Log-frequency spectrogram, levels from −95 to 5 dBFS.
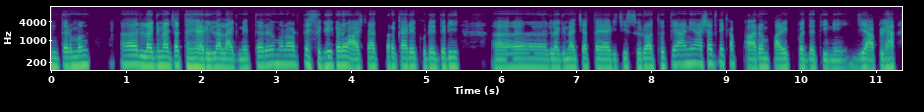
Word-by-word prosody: त्यानंतर 140 +1 0
मग 150 +2 +1 0.5
अ, 165 0 +4
लग्नाच्या 150 0 +5
तयारीला 130 -1 +4
लागणे. 125 -1 0
तर 160 +2 0
मला 165 0 -1
वाटतंय 165 +1 0
सगळीकडं 150 +2 +2
अशाच 125 +2 +2
प्रकारे 140 0 +1
कुठेतरी 140 +1 -1 0.5
अ, - - -6 0.7
लग्नाच्या 125 +1 -1
तयारीची 125 +1 -1
सुरुवात 135 +1 -2
होते 145 +4 -4
आणि 170 +1 0
अशाच 175 0 -1
एका 170 0 -3 0.2
पारंपरिक 130 0 +2
पद्धतीने 120 -2 -4 0.2
जे 130 - +1
आपल्या 125 +1 +2
135 Hz, 130 wpm, -26 LUFS, 125-150 Hz, 0.7 s, लग्नाच्या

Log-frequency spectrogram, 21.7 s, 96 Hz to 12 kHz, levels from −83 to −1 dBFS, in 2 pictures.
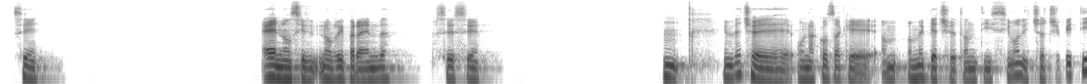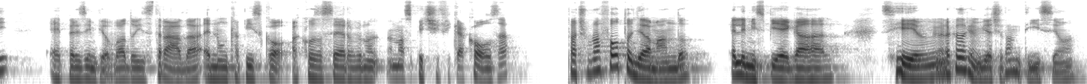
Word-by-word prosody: Sì. 125 -3 -5 2.2
Eh, 145 +1 +6
non 125 -1 +2
si 125 -2 -2
non 130 - -2
riprende. 125 0 -4
Sì, 130 - -6
sì. 120 -1 -7 1.8
Mh. 140 -2 -1 0.5
Invece 130 -8 -2
una 120 -1 -3
cosa 130 -1 -5
che 125 - -5
a - - -12
m 125 0 -6
a 130 - -8
me 135 +1 -3
piace 120 -4 -4
tantissimo 115 +5 -7
di 140 -6 -4
ChatGPT 155 - -6 0.3
è 125 - -6
per 130 0 -2
esempio: 125 -2 -2
vado 120 0 -2
in 120 -1 -2
strada 120 -2 0
e - - -1
non 125 -1 +1
capisco 130 +1 -2
a 130 - -5
cosa 130 0 -2
serve 125 0 0
un 125 0 -3
una 130 -1 -4
specifica - - -4
cosa, 115 0 -1 0.5
faccio 180 +1 0
una 205 +2 +3
foto 255 +1 +5
e - - +4
gliela 130 -5 +7
mando 135 - 0
e 160 - +4
lei 155 -3 +8
mi 135 - +6
spiega. 125 -1 +4 0.4
Sì, 155 -9 +6
è 130 - +8
u 135 +2 +1
è - - +2
una 165 - +4
cosa 225 -1 +7
che - - +3
mi - - +2
piace 120 -1 0
tantissimo. 65 - -2
125 Hz, 155 wpm, -27 LUFS, 120-140 Hz, 2.2 s, lei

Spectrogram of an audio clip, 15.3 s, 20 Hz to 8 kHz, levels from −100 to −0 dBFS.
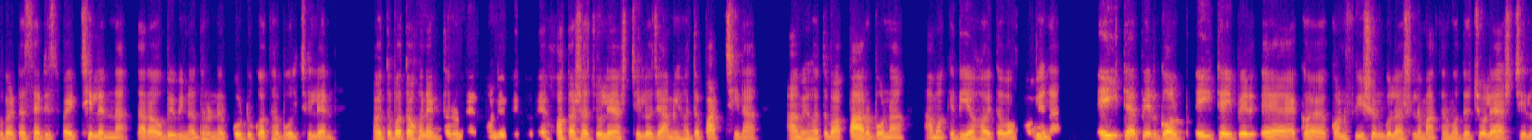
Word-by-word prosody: খুব - - -3
একটা 120 - -2
satisfied 115 -1 -1
ছিলেন 125 -5 +1
না। - - -1 0.2
তারাও 105 - +2
বিভিন্ন 115 0 -3
ধরনের 115 -1 -4
কটু 130 -1 +1
কথা 120 - 0
বলছিলেন। 105 -1 -2 0.5
হয়তোবা 140 +2 +3
তখন 140 +2 +2
এক 125 - -7
ধরনের 135 0 -3
মনের 130 0 0
ভেতরে - - -9
হতাশা 135 +1 +2
চলে 125 -3 +4
আসছিল, 110 +1 -6
যে - - +2
আমি 115 - -3
হয়তো 120 -1 -2
পারছি 105 0 -2
না, - - -3 0.4
আমি 115 +1 0
হয়তোবা 110 -2 +1
পারব 120 -2 +5
না। 105 - 0 0.3
আমাকে 110 +2 -2
দিয়ে 120 -2 +4
হয়তোবা 110 -1 +2
হবে 125 -1 0
না। 100 - -2 0.5
এই 160 - +9
টাইপের 155 -1 +3
গল্প 130 0 +6 0.2
এই 145 - +4
টাইপের 140 +1 +5
অ্যা 120 -2 +5 0.3
ক - - -4 0.3
confusion 135 +2 -2
গুলা 135 -2 +2
আসলে 125 +1 -6
মাথার 110 +4 -5
মধ্যে 120 0 -3
চলে 145 -3 +2
আসছিল। 100 0 -5
120 Hz, 190 wpm, -23 LUFS, 115-135 Hz, 0.5 s, এই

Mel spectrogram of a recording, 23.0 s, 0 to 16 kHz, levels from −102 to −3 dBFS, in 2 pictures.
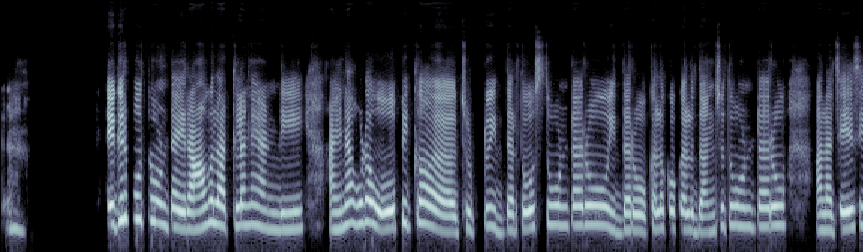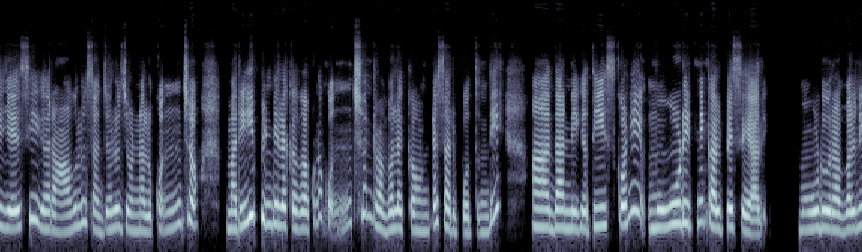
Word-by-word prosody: ఆ! 225 -3 -12 1.1
ఎగిరిపోతూ 355 +2 +4
ఉంటాయి. 260 -4 +2
రాగులు 265 +7 +4
అట్లనే 280 +3 -2
అండీ. 225 -1 -4 0.5
అయినా 235 +6 0
గూడా 315 +2 +3 0.2
ఓపికా, 315 - +3 0.5
చుట్టూ 235 +2 -6
ఇద్దరు 215 +2 -4
తోస్తూ 465 -10 +1
ఉంటారూ, 275 +1 -1 0.3
ఇద్దరు 220 +3 -1
ఒకళ్ళకొకళ్ళు 235 0 -2
దంచుతూ 215 +8 -6
ఉంటారు. 265 +1 -1 0.5
అలా 220 0 -1
చేసి 245 +4 +3
జేసి 245 +9 +2
ఇగ 250 - 0 0.2
రాగులు, 215 +9 -4
సజ్జలు, 230 +3 -2
జొన్నలు, 215 -3 -4
కొంచం 295 +7 -1 0.5
మరీ 255 +5 0 0.2
పిండి 300 -5 +2
లెక్క 255 -3 +2
గాకుండా, 300 - -3
కొంచం 420 +8 -5
రవ్వ 230 -1 -1
లెక్క 235 -1 -6 0.2
ఉంటే 215 +8 -2
సరిపోతుంది. 200 - -4 0.5
ఆహ్, 255 -1 +2
దాన్నిగ 240 -1 +1 0.2
తీసుకొని 280 - +1 0.3
మూడిటిని 300 +4 +1
కలిపేసెయ్యాలి. 230 -7 +2 0.5
మూడు 240 +2 +1
రవ్వలని 230 +4 -1
250 Hz, 105 wpm, -24 LUFS, 230-285 Hz, 1.1 s, ఎగిరిపోతూ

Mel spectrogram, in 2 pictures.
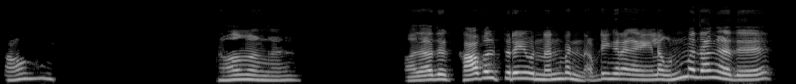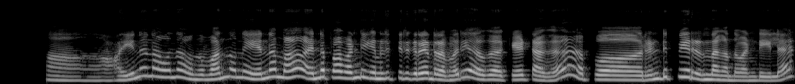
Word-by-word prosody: ஆமா. 265 +2 -5 1.8
ஆமாங்க. 205 -3 -1 1.2
அதாது 210 +5 +2 0.2
காவல்துறை 275 +4 +4
உன் 235 -3 +1
நண்பன் 250 +1 +1
அப்டிங்கிறாங்கேங்கல்ல 230 -1 +1
உண்மைதாங்க 325 +3 +2
அது. 210 -1 -1 1.0
ஆ - - -6 0.8
என்னென்னா 380 +7 -3
வந்து 330 +1 -2
அவங்க 230 -4 -3
வந்தோன்னே 320 +4 -1
"என்னம்மா? 320 +3 +1 0.2
என்னப்பா? 320 +2 0
வண்டி 310 +4 0
இங்கே 280 -3 0
நிறுத்தியிருக்கிறே"ன்ற 265 -2 +1
மாரி 225 +10 -2
அவங்க 225 -2 0 0.2
கேட்டாக. 215 -4 0 0.3
அப்போ 220 -1 -3 0.5
2 265 +8 -1
பேர் 340 -5 +2
இருந்தாங்க 220 -3 +1
அந்த 185 - -4
வண்டியில. 180 +1 -3
250 Hz, 105 wpm, -24 LUFS, 220-290 Hz, 1.8 s, காவல்துறை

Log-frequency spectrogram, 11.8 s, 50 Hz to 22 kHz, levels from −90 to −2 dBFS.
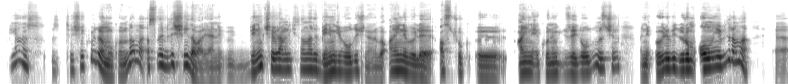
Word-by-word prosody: Ya, 220 +6 -9
s 175 - -14 0.3
ız 125 - -21
teşekkür 185 - -9
ediyorum 115 - +2
o 95 - -7
konuda 105 - -3
ama 275 -1 -4
aslında 190 +3 -1
bir 180 - -7
de 215 - 0
şey 205 -1 +2
de - - +4
var. 80 0 -5
I 85 +2 -10 0.4
benim 145 +9 +3
çevremdeki 155 -4 +1
insanlar 155 -1 -1
da 145 -4 -2
benim 120 +5 +3
gibi 130 -2 -3
olduğu 120 +3 +1
için 125 -9 -9
yani 85 +2 -11
böyle - - -4
aynı 135 -2 +2
böyle 100 -2 +1
az - - -4
çok, - - -10
eee, 95 -1 -1 0.3
aynı 125 0 +1
ekonomik 115 +2 -4
düzeyde 115 +1 -2
olduğumuz 160 +8 0
için 165 +2 -7 0.3
hani 105 0 -5
öyle 145 +7 +5
bir 165 -2 +3
durum 145 0 +6
olmayabilir 180 - +6
ama, 255 -1 -1 0.4
eee, - - -15
140 Hz, 215 wpm, -25 LUFS, 115-170 Hz, 0.4 s, durum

